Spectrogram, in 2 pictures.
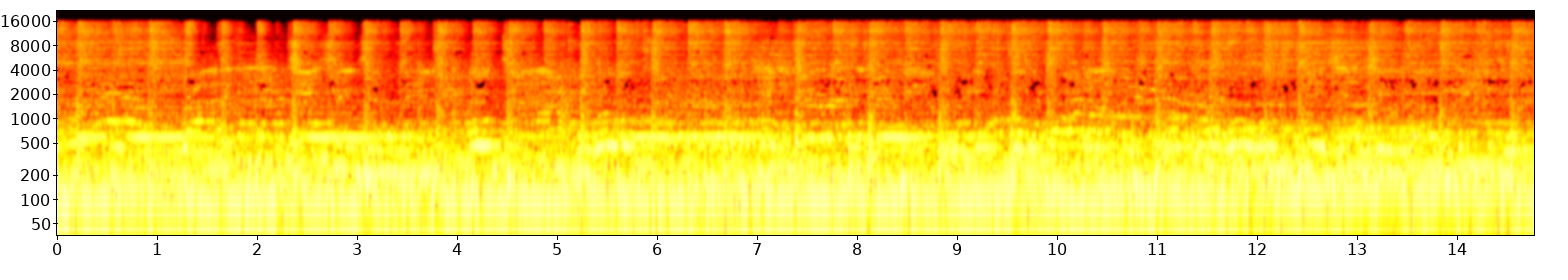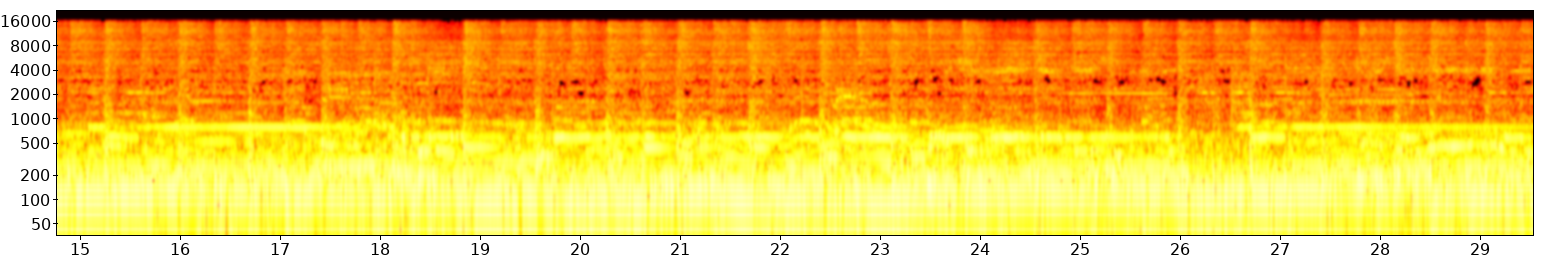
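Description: Live rock band playing: electric guitars, acoustic guitar and drums, with a man singing.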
